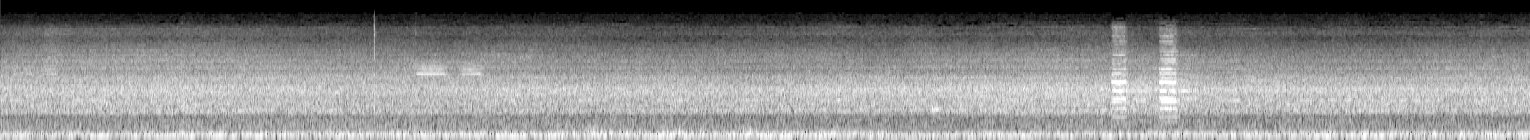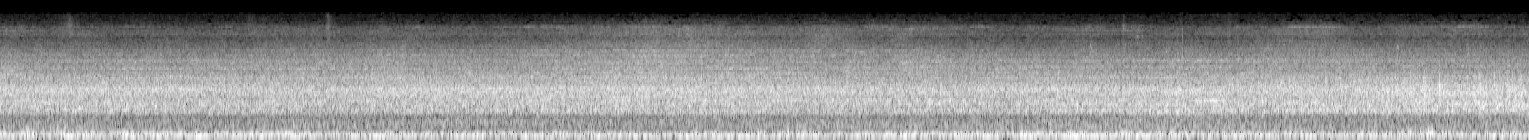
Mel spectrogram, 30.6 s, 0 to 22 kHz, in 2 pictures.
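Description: Shantui DH17C2 bulldozer's diesel engine running steadily with a low rumble while it pushes dirt, other heavy machinery working alongside. About eleven seconds in, a vehicle horn gives two short toots.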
